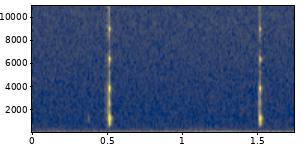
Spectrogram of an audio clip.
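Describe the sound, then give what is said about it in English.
A metronome ticks twice, one second apart: short, clean, faint clicks keeping a slow, steady beat against near silence. “I'm gonna start my metronome. And I want you to focus on my voice. And the ticking in the background.”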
